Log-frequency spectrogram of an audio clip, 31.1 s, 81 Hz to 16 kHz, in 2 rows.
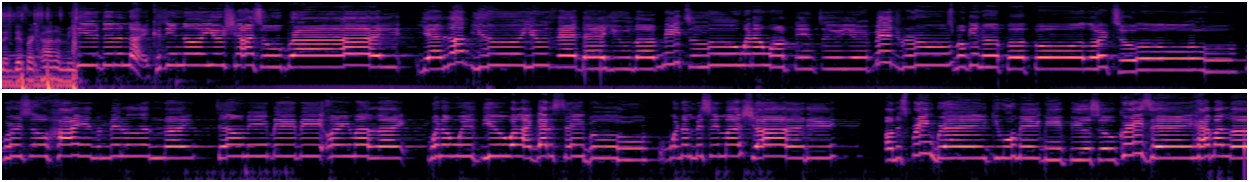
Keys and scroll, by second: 18.2-19.4 typing, 24.2-25.4 typing.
